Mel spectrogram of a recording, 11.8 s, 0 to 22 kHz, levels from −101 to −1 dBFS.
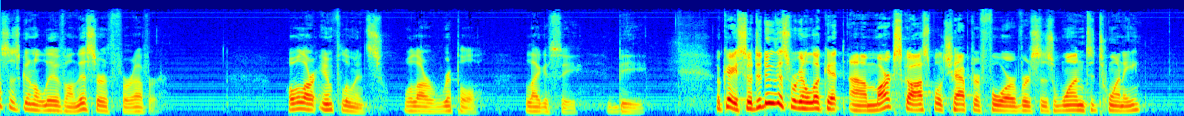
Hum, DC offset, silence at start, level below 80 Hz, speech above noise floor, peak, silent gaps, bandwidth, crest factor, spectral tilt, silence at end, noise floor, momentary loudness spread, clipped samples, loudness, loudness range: none; under 0.1%; 0 s; -66 dBFS; 39 dB; 0 dBFS; none; 15.5 kHz; 20 dB; -5 dB/octave; 0.45 s; -58 dBFS; 18 LU; under 0.1%; -20 LUFS; 12 LU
